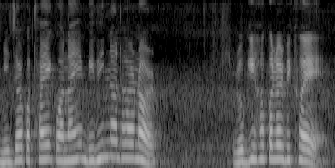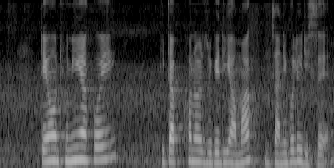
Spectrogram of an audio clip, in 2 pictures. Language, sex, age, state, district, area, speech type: Assamese, female, 60+, Assam, Charaideo, urban, spontaneous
